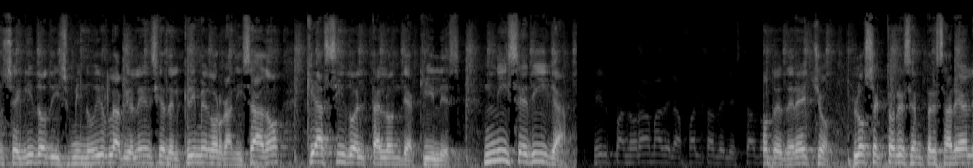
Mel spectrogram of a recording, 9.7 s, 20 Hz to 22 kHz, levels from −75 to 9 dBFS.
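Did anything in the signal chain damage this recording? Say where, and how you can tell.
Yes. Between 5.77 and 7.64 s the sound collapses by about 27 dB, background and all, then returns at full level. The likely cause is one channel inverted: one leg of a stereo pair had its polarity reversed, from a miswired cable or a processing stage, before the fold to mono. Material common to both channels cancelled in the sum, leaving only their small difference audible for those 1.87 seconds.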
